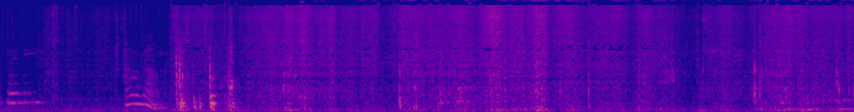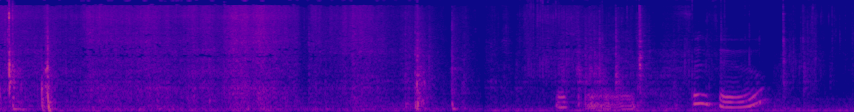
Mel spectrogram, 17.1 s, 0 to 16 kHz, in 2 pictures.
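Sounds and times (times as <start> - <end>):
plastic bag rustling: 0.0 - 15.4.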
